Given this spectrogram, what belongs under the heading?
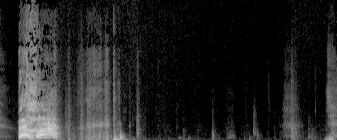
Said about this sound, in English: I fell hard while I did an overdramatic sneeze.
